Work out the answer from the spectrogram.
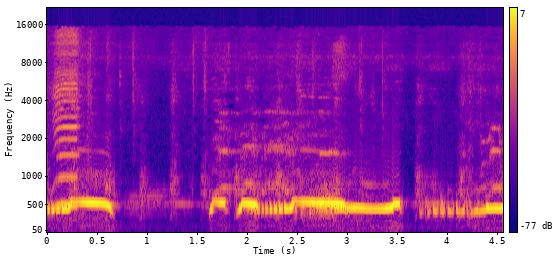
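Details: A Barbary dove (puter pelung) gives long, drawn-out, mellow coos in a quiet room, each a low sustained note broken by short catches, repeated with brief pauses. The cooing is used as a lure to bring other doves into breeding condition.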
